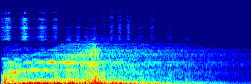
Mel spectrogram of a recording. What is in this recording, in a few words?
sound design cinematic swell dark strange moduated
